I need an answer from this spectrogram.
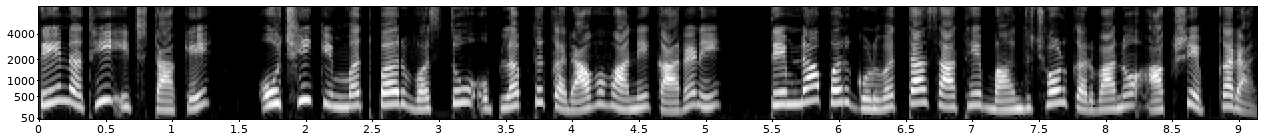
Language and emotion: Gujarati, neutral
